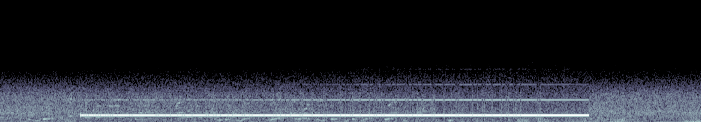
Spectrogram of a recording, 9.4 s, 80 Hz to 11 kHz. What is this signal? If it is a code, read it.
PSK31 (31.25 baud), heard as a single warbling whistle, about 690 Hz, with radio static and the noise inside a bus.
